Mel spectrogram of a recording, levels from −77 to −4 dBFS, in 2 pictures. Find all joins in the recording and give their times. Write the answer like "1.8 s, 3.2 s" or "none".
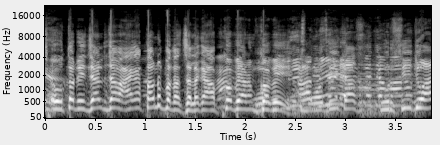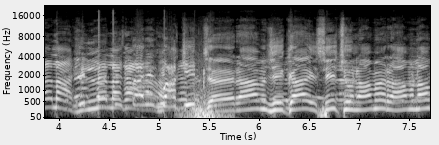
5.4 s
